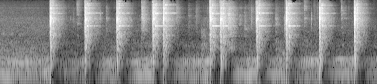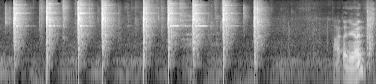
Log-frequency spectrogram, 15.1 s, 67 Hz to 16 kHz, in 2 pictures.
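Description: Rapid series of about twenty sharp cracking shots from a BCM MCMR 14.5 airsoft gas blowback rifle fired indoors at a target in an office, evenly spaced pops with metallic pings, loud and close, ending in a brief rustle.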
